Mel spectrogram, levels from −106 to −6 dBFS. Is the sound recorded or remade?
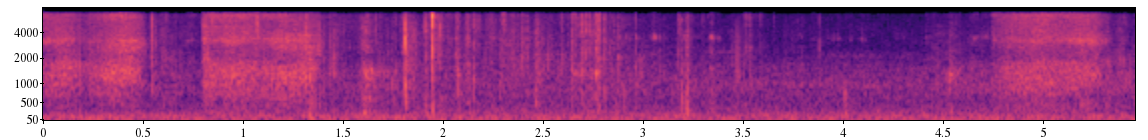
recorded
